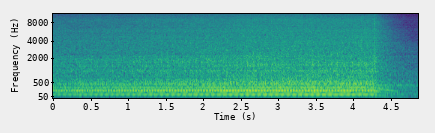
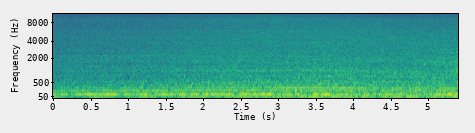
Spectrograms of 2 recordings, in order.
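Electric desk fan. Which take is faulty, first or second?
first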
